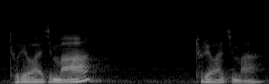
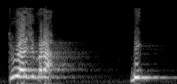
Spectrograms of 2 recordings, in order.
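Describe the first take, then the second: First: Low, soft, gentle reassurance; very warm. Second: Loud, high scolding shout; harsh rebuke. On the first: Preacher voicing Moses to frightened people, warm reassurance. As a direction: soothe them softly, unhurried. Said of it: "굉장히 따뜻하게". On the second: Preacher demonstrating the wrong way to comfort, scolding shout. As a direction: shout it as a stern reproach. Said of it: "이게 아니에요. 굉장히 따뜻하게". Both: Shown as a demonstration.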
